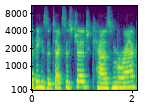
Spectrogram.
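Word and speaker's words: Kacsmaryk: April 7th, 2023, you've got that, I think he's a Texas judge, Kazmarak is how you say his name, a district court judge in Texas ruled in a case of Alliance for Hippocratic Medicine versus the U.S.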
